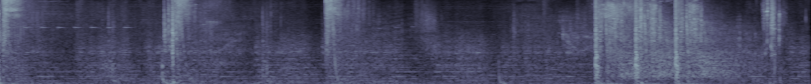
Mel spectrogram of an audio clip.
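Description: Video game gunfire, sharp bursts of shots at irregular intervals, several clustered rapid volleys standing out loudly above a low background, with a voice talking between them.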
